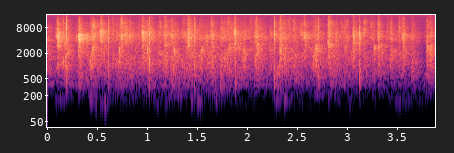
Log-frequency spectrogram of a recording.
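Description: A crowd applauds steadily, a dense wash of many hands clapping that holds a fairly even loudness throughout, with no talking over it.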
